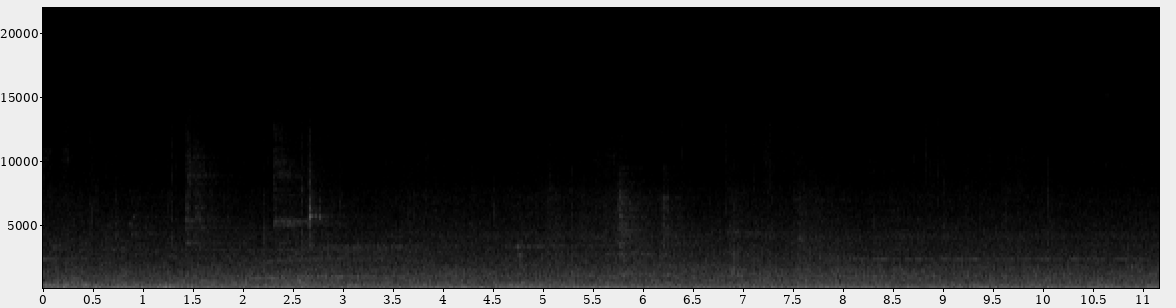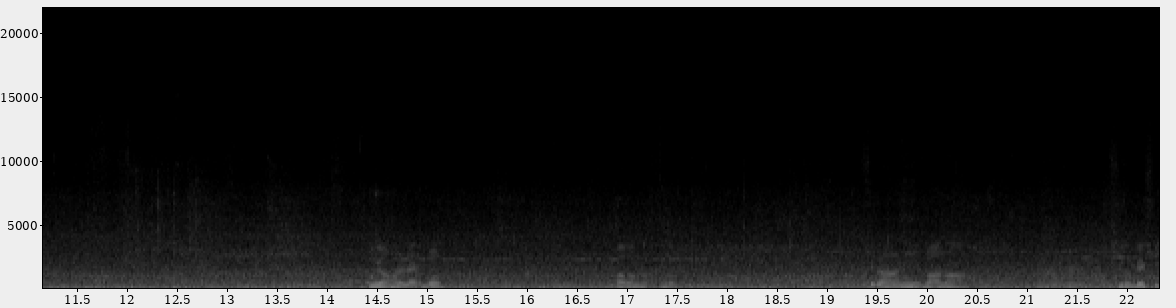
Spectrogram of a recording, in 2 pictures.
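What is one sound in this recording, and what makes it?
A crowd murmurs steadily in a large echoing hall.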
